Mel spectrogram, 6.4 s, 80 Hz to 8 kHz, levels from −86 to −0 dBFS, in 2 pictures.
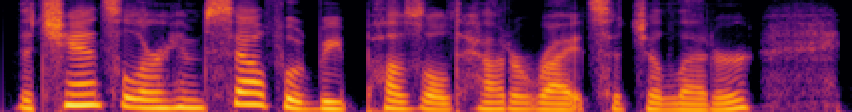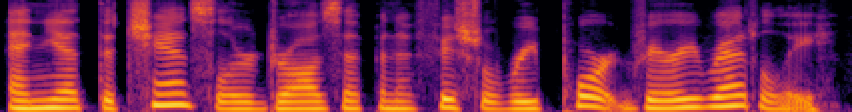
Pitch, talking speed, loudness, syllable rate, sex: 200 Hz, 215 wpm, -17 LUFS, 6.4 syllables/s, female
